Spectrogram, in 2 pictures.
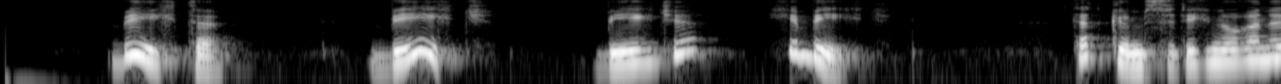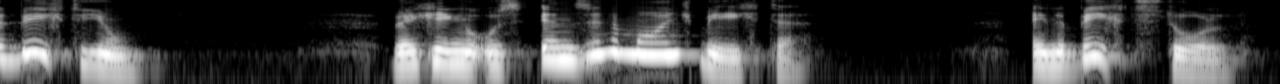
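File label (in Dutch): "biechten" Limburgish dialect word; biechten, beechte (beechtj, beechdje, gebeechtj)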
